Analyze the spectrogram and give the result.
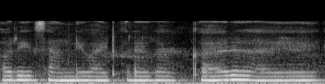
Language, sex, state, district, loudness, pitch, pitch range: Hindi, female, Uttar Pradesh, Lucknow, -13 LUFS, 190 Hz, 185-195 Hz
